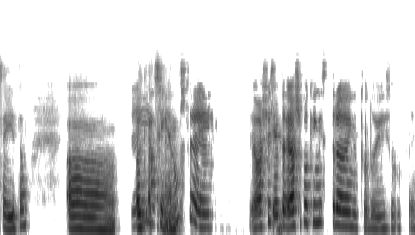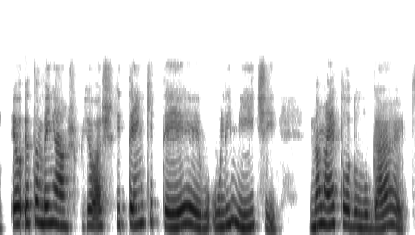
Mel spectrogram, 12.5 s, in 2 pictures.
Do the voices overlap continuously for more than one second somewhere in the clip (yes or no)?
no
